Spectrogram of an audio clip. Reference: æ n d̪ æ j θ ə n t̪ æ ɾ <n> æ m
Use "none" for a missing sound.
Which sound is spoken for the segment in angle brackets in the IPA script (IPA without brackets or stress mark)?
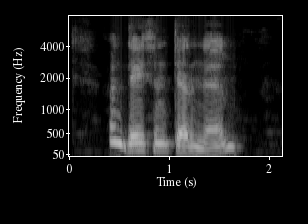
n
